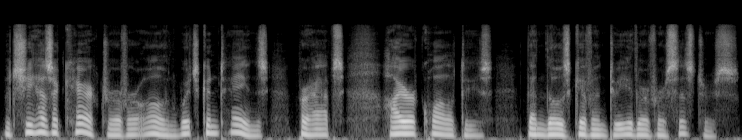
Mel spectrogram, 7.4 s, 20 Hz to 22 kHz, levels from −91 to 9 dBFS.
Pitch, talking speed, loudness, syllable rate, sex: 130 Hz, 170 wpm, -18 LUFS, 5.1 syllables/s, male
